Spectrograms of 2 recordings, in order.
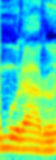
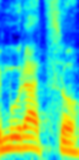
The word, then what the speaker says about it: Murazzo: Sim, o sobrenome é Murazzo. Certo. Não é Muraro, é Murazzo. Murazzo, a pronúncia correta é Murazzo.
